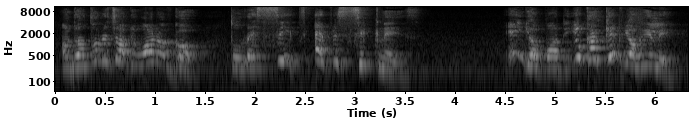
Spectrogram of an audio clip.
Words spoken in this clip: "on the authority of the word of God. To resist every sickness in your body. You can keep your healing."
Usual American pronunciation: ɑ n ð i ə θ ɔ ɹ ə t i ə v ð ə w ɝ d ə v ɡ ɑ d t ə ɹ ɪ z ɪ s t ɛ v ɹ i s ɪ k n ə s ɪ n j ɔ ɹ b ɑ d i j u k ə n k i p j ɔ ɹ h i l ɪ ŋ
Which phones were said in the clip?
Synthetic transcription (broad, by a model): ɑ n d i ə t ɔ ɹ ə t i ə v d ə w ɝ d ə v ɡ ɑ d t ə ɹ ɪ s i t ɛ v ɹ i s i k n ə s ɪ n j ɔ b ɑ d i j u k ə n k i p j ɔ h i l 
